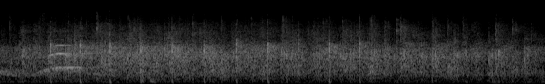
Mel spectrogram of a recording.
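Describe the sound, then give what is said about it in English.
A crowd applauds steadily, many hands clapping in a dense, even wash of sound that holds at a constant level throughout, with a faint whistle rising briefly near the start. “And you're not clapping for me.”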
